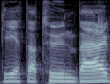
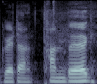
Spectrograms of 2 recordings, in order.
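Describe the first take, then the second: First: The name is pronounced the Swedish way. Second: The name is pronounced the English way.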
